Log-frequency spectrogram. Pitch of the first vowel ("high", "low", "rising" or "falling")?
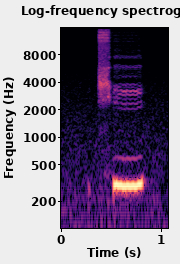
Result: high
